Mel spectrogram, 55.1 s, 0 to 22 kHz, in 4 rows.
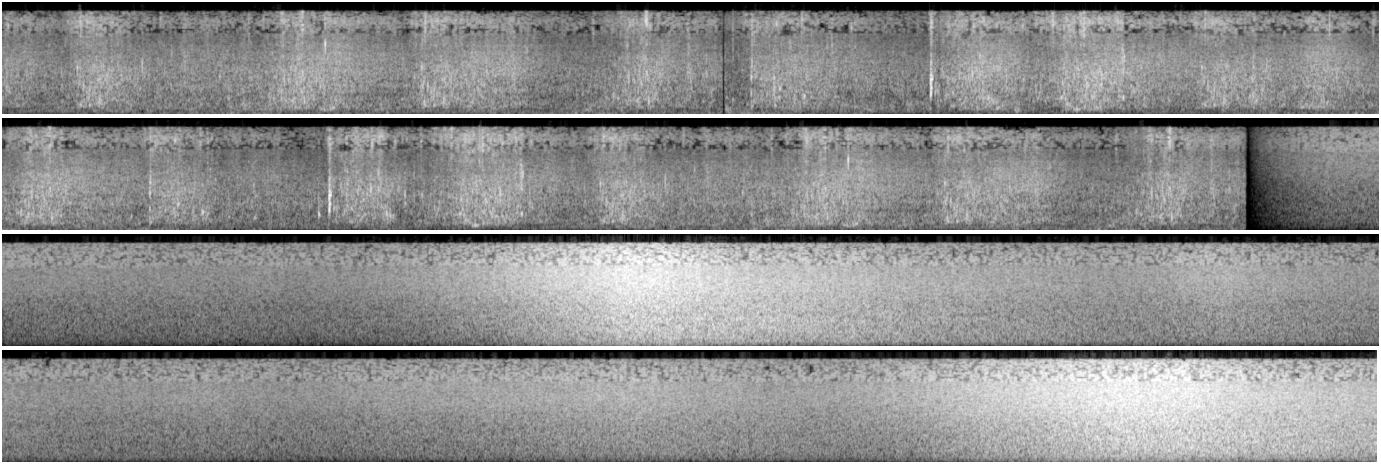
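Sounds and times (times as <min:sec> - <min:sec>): sea waves washing onto beach: 0:00.0 - 0:55.0.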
